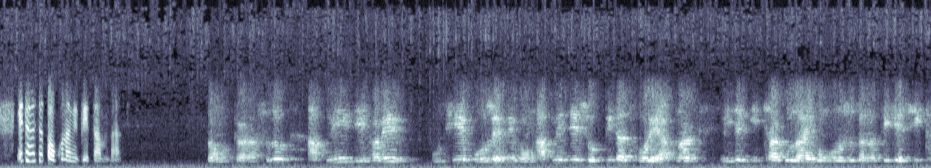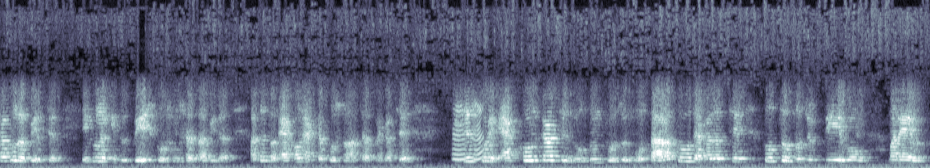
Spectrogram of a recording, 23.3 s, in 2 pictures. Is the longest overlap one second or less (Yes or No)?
Yes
